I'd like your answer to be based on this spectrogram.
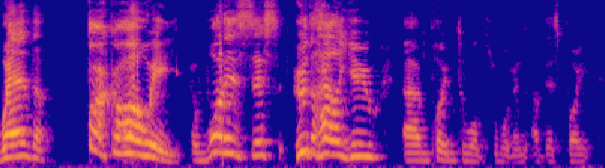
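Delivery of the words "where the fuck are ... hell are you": enraged yell at full force, high and loud. Demanding answers in character from a woman: angry shout as loud as possible. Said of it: "I just shout as loud as possible".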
